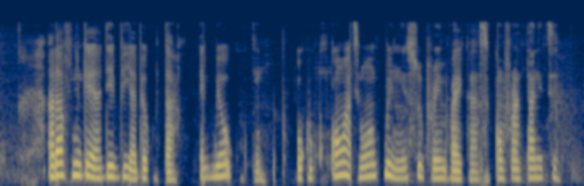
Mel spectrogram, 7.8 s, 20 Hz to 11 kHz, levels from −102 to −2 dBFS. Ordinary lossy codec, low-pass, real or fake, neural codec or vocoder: none; 7.2 kHz; real; none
